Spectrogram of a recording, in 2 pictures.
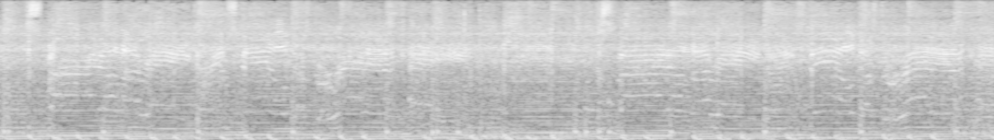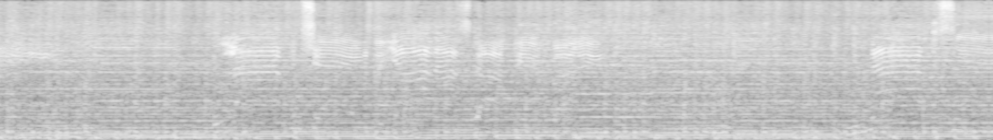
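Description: A loud, dense montage of rock songs plays continuously, with heavy bass, driving drums and bright distorted guitars, shifting from one song to the next with no talking over it.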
